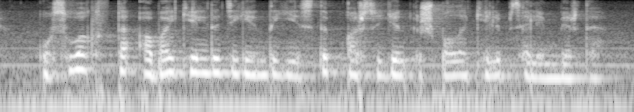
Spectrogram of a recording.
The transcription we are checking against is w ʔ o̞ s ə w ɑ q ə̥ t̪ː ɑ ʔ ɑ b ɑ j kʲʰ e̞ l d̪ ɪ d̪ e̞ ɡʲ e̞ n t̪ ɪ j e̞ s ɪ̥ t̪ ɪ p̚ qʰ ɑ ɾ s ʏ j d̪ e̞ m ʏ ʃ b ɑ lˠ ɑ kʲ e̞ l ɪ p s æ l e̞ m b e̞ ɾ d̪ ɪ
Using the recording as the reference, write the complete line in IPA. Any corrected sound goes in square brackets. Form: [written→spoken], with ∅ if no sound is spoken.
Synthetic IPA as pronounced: w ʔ o̞ s ə w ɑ q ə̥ t̪ː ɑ ʔ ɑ b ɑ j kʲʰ e̞ l d̪ ɪ d̪ e̞ ɡʲ e̞ n [t̪→d̪] ɪ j e̞ s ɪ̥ t̪ ɪ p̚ qʰ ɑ ɾ s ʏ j d̪ e̞ [m→n] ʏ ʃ b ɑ lˠ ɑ [kʲ→kʲʰ] e̞ l ɪ p s æ l e̞ m b e̞ ɾ d̪ ɪ

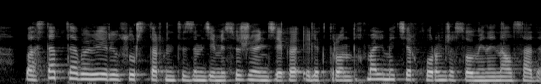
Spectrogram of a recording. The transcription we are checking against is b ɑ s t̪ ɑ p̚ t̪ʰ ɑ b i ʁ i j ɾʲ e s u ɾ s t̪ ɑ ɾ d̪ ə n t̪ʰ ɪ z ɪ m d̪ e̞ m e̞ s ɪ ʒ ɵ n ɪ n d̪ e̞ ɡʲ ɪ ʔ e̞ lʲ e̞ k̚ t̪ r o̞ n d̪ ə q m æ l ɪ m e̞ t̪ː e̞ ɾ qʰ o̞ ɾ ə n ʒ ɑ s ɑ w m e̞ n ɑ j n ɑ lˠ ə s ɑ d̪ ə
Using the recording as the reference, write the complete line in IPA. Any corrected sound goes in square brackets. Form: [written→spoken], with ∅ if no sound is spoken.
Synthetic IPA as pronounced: b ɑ s t̪ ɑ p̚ t̪ʰ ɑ b i ʁ i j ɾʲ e s u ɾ s t̪ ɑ ɾ d̪ ə [n→ɴ] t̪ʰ ɪ z ɪ m d̪ e̞ m e̞ s ɪ ʒ ɵ n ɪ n d̪ e̞ ɡʲ ɪ ʔ e̞ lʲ e̞ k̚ t̪ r o̞ n d̪ ə q m æ l ɪ m e̞ t̪ː e̞ ɾ qʰ o̞ ɾ ə n ʒ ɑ s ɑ w m e̞ n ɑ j n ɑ lˠ ə s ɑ d̪ ə

